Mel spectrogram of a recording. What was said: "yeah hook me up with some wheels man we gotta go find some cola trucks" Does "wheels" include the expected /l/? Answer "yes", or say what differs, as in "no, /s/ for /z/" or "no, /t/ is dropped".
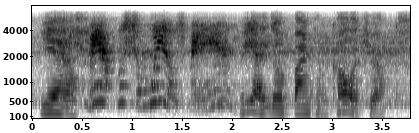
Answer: yes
